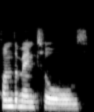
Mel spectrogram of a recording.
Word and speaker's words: fundamentals: Take note of how I pronounce the word fundamentals. I didn't say fundamentals. Most times when we have words ending in suffix AL, the letter A is usually silent.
